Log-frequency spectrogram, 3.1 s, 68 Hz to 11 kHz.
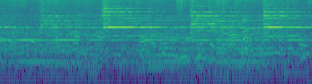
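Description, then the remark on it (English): Church bells peal at midday from the belfry of the 600-year-old Church of the Maltese Order, on an exclusive shopping street a few hundred metres from St. Stephen's Cathedral, fresh strikes landing every second or so over a dense wash of overlapping, sustained metallic tones, loud and steady throughout. “Stephen's Cathedral, another set of bells rings out from the belfry of the 600-year-old Church of the Maltese Order.”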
